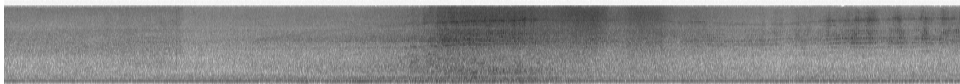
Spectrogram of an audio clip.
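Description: Steady low drone of amphibious vehicle engines running in the water. It swells into a louder rush of engine and churning water for several seconds in the middle, as a vehicle passes close below.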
